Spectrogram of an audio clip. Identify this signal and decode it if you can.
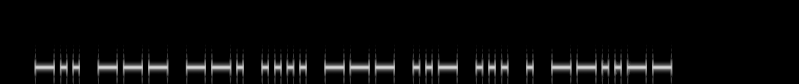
Morse code, heard as a keyed tone, about 19 wpm, 800 Hz. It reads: DOGHOUSE,
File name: General / General-mp3s / Houses @18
